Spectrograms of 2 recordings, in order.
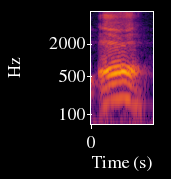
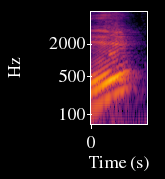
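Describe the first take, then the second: First: E said as an open "é" vowel. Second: E said as a close "ê" vowel; closed E. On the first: Teacher reviewing vowels for students, open E. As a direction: say E wide open, as "é". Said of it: "com o Segol". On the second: Teacher reviewing vowels for students, closed E. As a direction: say E with the closed "ê" sound. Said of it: "com o Tsere". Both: Shown as a demonstration.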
